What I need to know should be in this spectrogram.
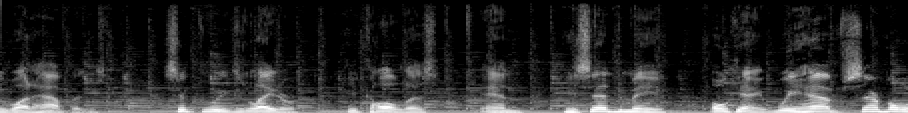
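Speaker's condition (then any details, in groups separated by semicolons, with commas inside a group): ALS; few months since diagnosis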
